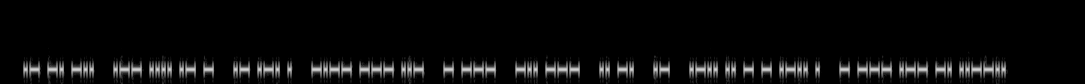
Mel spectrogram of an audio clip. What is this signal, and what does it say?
Morse code, heard as a keyed tone, about 37 wpm, 700 Hz. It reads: AND WHAT ARE YOU TO DO IN A LITTLE TOWN?
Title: Sentences from Top 1000 Words - Review Part 2 - 40wpm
